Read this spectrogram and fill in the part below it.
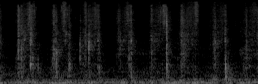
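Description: Lenormand tarot cards being shuffled by hand, a quiet, close, continuous riffling and flicking with regular soft slaps of the cards.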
